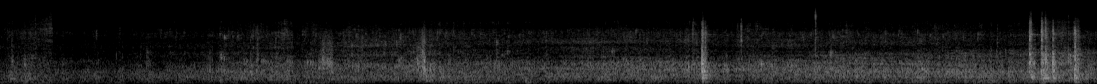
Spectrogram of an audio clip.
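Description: River water trickling and lapping at the side of a fishing boat, with a few light knocks and clicks: a sharp one about seven seconds in and a quick cluster near the end.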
